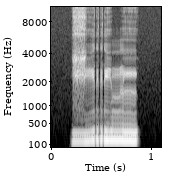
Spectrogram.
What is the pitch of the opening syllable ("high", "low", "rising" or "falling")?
rising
